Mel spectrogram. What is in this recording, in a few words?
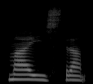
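"maistra", female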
